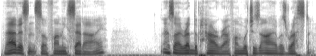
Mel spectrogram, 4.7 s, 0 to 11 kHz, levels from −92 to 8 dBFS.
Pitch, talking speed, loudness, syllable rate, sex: 110 Hz, 215 wpm, -20 LUFS, 5.5 syllables/s, male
